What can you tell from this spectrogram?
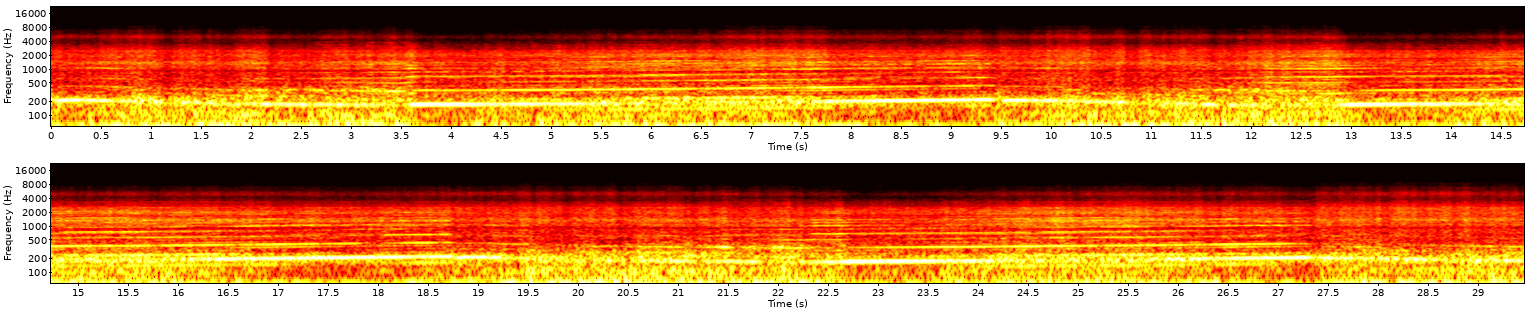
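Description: UCAR race car's engine at racing speed, heard on board: the revs climb steadily along each straight and drop off sharply into each turn, the cycle repeating about every nine and a half seconds, lap after lap.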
